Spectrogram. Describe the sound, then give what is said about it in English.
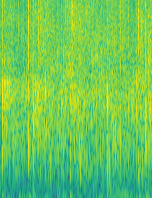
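A crowd applauds with steady, dense hand clapping as praise to God, a continuous crackle of many overlapping claps at an even moderate loudness, with no voices rising above it. “Give God a hand clap of praise on that.”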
